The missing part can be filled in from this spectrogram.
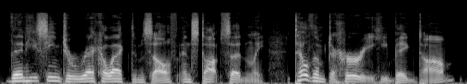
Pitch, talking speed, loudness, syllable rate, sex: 120 Hz, 205 wpm, -18 LUFS, 6.0 syllables/s, male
